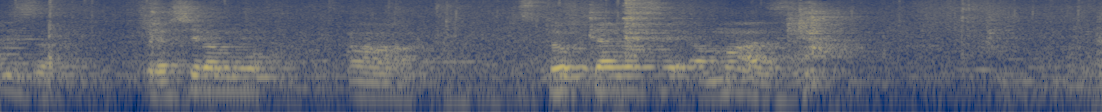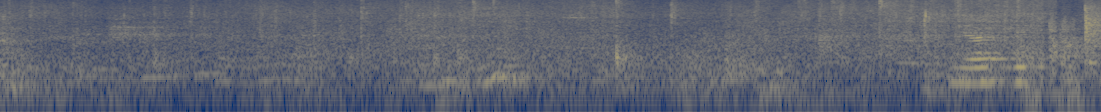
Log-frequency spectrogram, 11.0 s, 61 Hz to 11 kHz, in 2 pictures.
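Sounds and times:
steady low hiss: 0.0s - 11.0s
pots and utensils clinking: 2.2s - 11.0s.

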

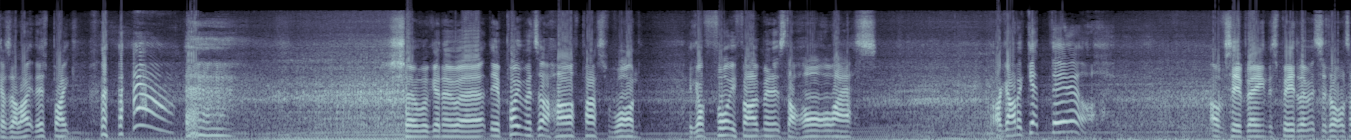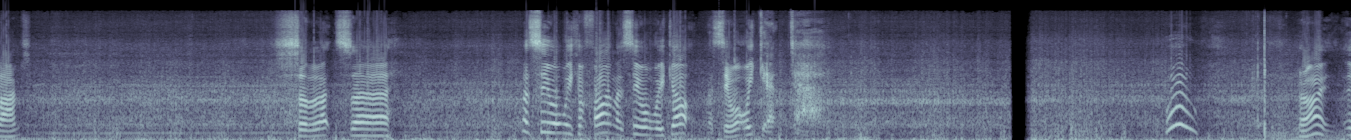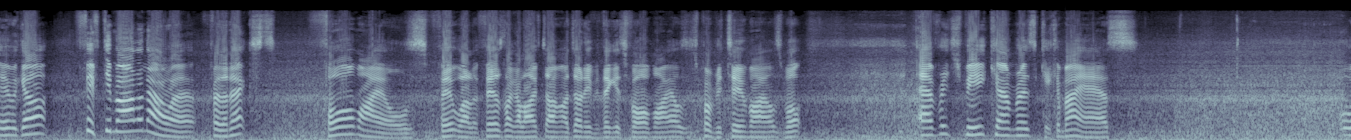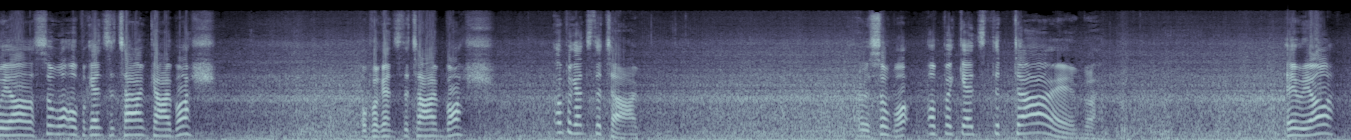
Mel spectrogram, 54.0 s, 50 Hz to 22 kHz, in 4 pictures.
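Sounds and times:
motorcycle engine running: 0.0s - 54.0s
road noise: 0.0s - 54.0s
wind noise: 8.4s - 54.0s
wind on microphone: 13.8s - 27.8s, 51.0s - 54.0s.

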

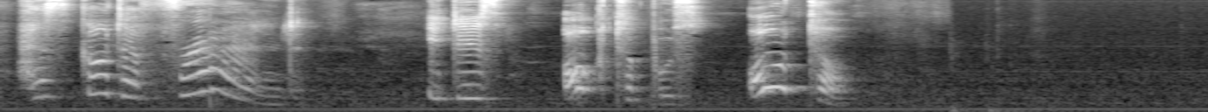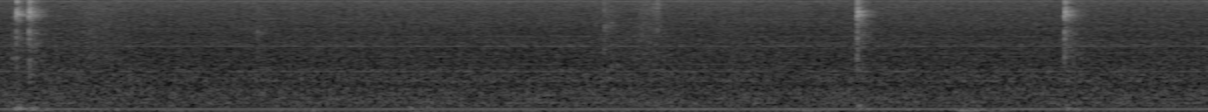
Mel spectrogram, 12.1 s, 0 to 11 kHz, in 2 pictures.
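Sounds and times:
low steady hum: 0.0s - 12.0s
computer mouse click: 6.1s - 6.3s.

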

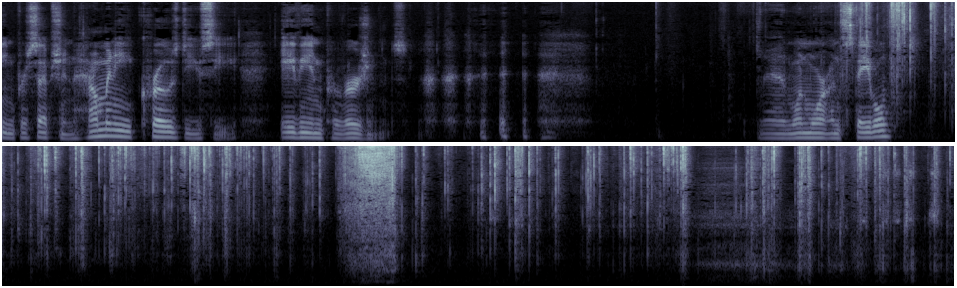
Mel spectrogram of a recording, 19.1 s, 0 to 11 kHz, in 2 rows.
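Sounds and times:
foil wrapper crinkling: 8.5s - 19.0s
foil wrapper tearing: 8.5s - 19.0s.

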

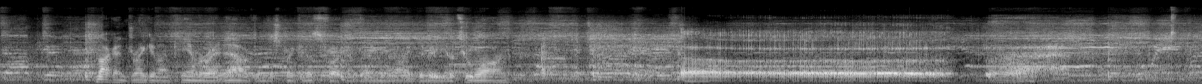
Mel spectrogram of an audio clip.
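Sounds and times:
man belching: 6.8s - 11.0s.

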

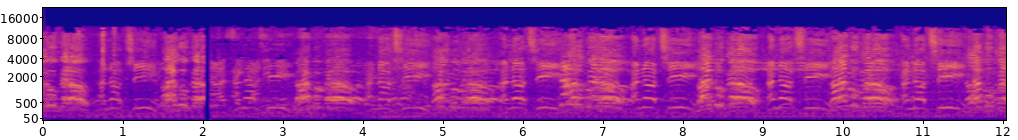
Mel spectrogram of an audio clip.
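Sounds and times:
crowd shouting slogans: 0.0s - 0.8s, 1.4s - 2.0s, 2.8s - 12.0s.

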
